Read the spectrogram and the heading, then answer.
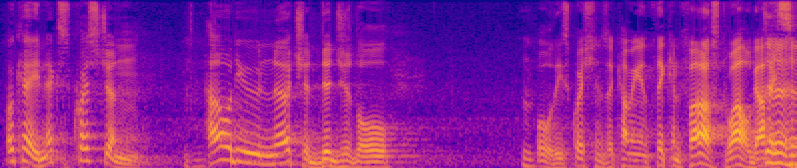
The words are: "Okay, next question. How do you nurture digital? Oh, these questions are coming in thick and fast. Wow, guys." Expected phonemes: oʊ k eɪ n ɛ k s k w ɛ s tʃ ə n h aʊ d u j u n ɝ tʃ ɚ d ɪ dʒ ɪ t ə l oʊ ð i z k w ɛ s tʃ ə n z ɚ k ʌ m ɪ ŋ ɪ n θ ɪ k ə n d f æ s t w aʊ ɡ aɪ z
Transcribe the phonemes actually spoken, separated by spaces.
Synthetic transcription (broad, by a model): oʊ k eɪ n ɛ k s k w ɛ s tʃ ə n h aʊ d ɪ j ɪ n ɝ tʃ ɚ d ɪ dʒ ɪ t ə l ð i z k w ɛ s tʃ ə n z ɚ k ʌ m ɪ ŋ ɪ n θ ɪ k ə n f æ s t w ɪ ɡ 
